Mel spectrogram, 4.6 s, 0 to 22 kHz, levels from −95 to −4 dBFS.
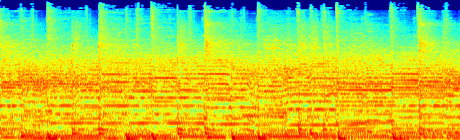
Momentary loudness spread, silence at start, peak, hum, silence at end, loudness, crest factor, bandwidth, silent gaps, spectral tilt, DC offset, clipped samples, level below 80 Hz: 1 LU; 0 s; 0 dBFS; none; 0 s; -12 LUFS; 12 dB; over 20 kHz; none; -4 dB/octave; under 0.1%; under 0.1%; -22 dBFS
